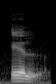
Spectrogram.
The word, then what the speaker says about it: elles: L, we say elle is she, elles is they, but pronunciation will be L.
